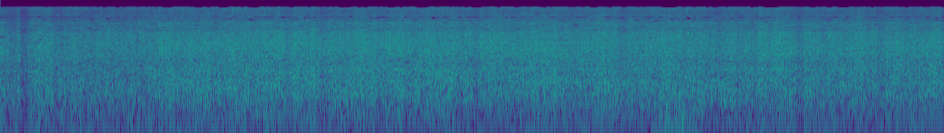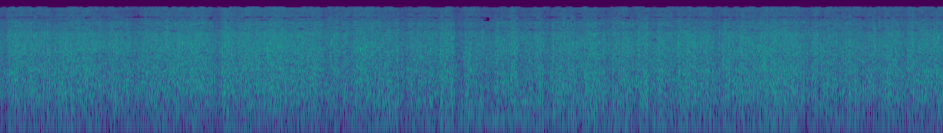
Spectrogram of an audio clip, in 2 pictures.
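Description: Heavy rain pouring onto a flooded street, a steady even hiss that does not let up.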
